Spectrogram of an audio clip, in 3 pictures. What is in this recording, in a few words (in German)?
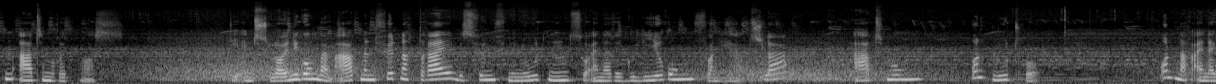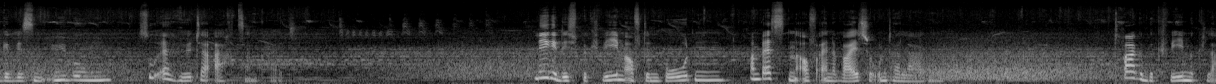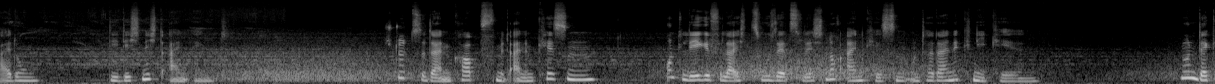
meditation im liegen mit meeresrauschen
